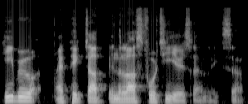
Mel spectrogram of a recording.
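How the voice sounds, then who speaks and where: A male engineering professor speaking in a webinar discussion, energetic and emphatic, with many restarts. English is not his first language. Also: lowish voice, normal speed, no echo, studio quality.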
